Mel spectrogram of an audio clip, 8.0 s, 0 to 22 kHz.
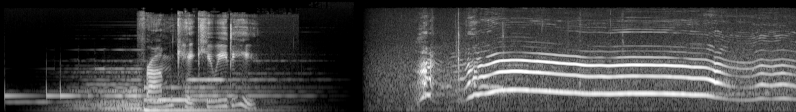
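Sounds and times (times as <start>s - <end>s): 
speech: 1.4s - 2.6s
coyote yipping and howling: 4.2s - 7.9s.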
